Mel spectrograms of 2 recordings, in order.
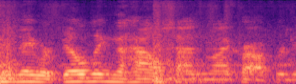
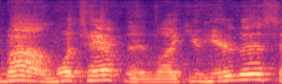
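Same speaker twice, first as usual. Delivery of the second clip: louder, urgent call to mom; 3 semitones higher, 5 dB louder than usual. Retold or imitated. Kid telling his mom about the noise, a louder urgent call. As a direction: call across the room as a scared kid.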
